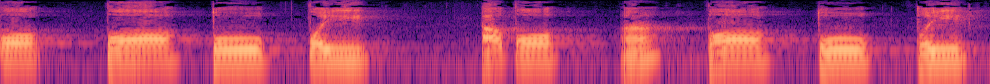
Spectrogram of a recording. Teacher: فلاحظوا بأن الطاء اللسان قد استعلى فيها · Term: الاستعلاء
